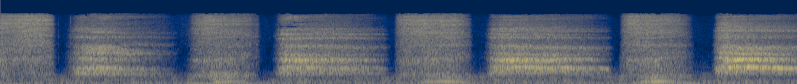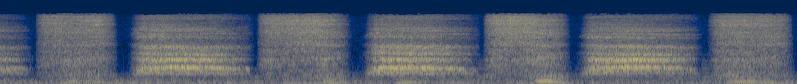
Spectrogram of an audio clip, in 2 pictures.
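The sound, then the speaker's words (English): Deep, forceful breaths repeat in a steady rhythm during round two of a breathing exercise: about fifteen loud inhale-exhale cycles, each breath rushing and airy, with no talking. “Now we continue breathing.”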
